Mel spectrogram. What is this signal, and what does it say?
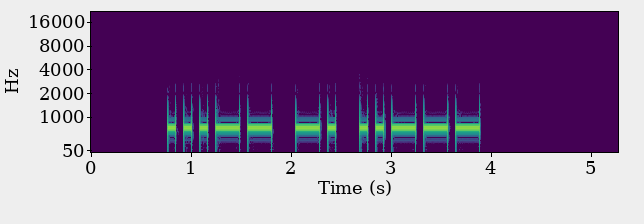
Morse code, heard as a keyed tone, about 15 wpm, 700 Hz. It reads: 3N2
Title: Common Cut Numbers - 3-Digit 15wpm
